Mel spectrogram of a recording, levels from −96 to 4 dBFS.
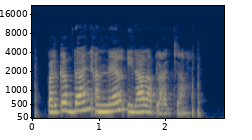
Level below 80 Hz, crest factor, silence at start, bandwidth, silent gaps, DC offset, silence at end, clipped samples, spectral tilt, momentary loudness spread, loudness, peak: -64 dBFS; 16 dB; 0.25 s; 5.2 kHz; none; under 0.1%; 0.35 s; under 0.1%; -8 dB/octave; 17 LU; -22 LUFS; -8 dBFS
